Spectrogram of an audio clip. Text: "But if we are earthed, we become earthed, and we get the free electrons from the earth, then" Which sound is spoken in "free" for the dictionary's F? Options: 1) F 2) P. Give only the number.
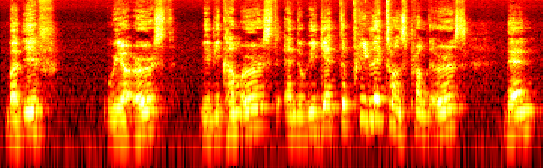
2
